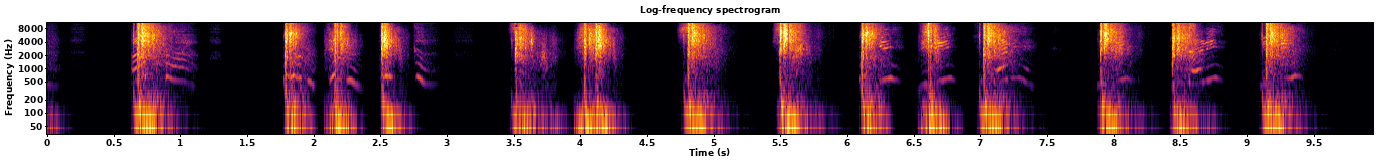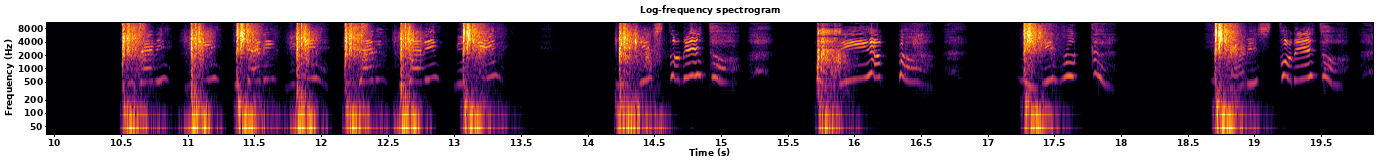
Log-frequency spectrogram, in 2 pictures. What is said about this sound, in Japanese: 私のパンチなんて効かないとでも言いたいんですか？必死ですね。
